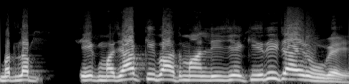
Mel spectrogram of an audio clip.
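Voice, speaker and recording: A man is talking. The background is quiet. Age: 80s+. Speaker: retired teacher and social worker. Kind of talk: interview.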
